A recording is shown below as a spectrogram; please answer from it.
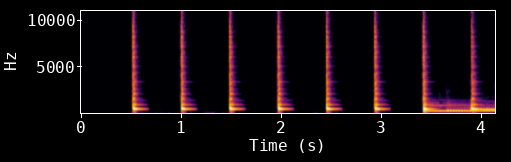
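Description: Six sharp, evenly spaced cowbell-like percussion hits, about two a second, counting in the song. Then the music comes in with sustained chords and a low bass line near the end.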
